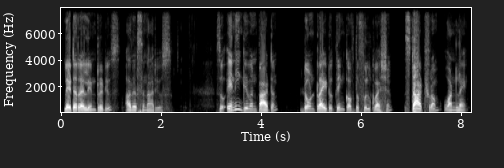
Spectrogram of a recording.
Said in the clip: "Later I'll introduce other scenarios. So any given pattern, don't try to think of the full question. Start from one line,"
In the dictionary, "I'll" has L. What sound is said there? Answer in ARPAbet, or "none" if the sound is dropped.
L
